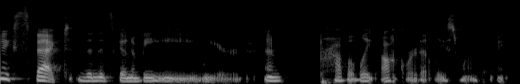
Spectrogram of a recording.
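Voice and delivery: slow, hushed whispered aside. Real, not acted. Whispering a wry aside to listeners at the close. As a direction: whisper the sign-off joke. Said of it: "whispered aside".

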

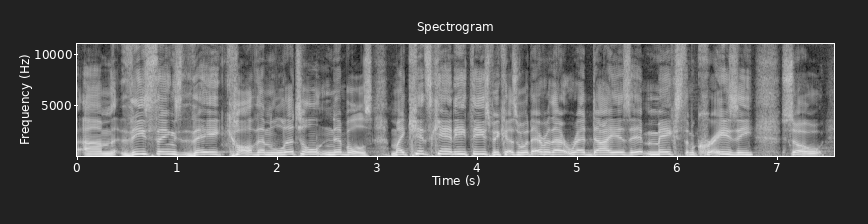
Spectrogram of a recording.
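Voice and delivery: high bright commercial voice; ad read. Acted. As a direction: pitch it up like an ad. Fake sponsor ad read.

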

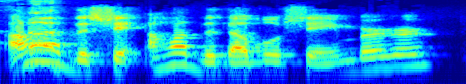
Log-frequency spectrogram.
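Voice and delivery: loud mock counter order for a shame burger. Joking to a friend, a loud mock burger order. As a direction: place the order like a big joke.

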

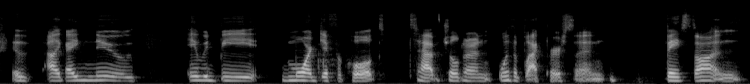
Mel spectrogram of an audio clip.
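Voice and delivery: ordinary delivery

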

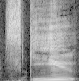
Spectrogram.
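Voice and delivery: "Skew" for school, pitched high; mimicked child's "Skew", vowel fronted; British-girl "school". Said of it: "It's British".

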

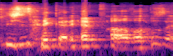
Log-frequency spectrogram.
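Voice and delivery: laughing while talking. Real, not acted. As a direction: talk through a burst of laughter. Laughs at own joke.

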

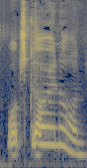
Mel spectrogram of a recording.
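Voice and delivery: high-pitched sharp question; high, insistent motherly demand. A narrator's reading. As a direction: demand an explanation as Mum. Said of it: "she demanded".

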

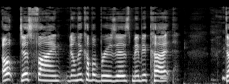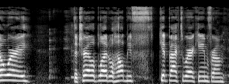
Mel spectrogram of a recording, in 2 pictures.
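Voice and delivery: high, loud deadpan mom. Acted. Mom brushes off her bruises, high loud deadpan. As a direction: joke through your injuries. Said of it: "mom's wry reply".

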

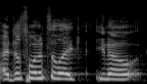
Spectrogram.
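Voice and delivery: high-pitched imitated tearful voice; mock bawling. Retelling a tearful explanation to Josh, mock bawling. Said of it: "bawled my fucking eyes out".

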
